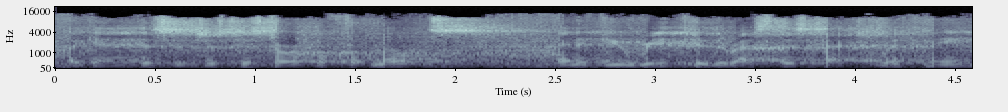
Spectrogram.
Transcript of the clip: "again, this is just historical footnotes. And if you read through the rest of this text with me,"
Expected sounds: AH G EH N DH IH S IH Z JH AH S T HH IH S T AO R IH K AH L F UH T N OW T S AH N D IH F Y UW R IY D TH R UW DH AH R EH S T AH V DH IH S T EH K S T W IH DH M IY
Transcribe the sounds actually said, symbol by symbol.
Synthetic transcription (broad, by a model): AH G EH N DH IH S IH Z JH AH S T HH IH S T AO R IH K L F UH T N OW T S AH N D IH F Y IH R IY D TH R UW DH AH R EH S T AH V DH IH S T EH K S T W IH DH M IY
